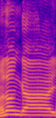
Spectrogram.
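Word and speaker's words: Monangai: And I love the way uh Chicago runs with this two-headed monster with Smith and Manungi. You got to say it like that.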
